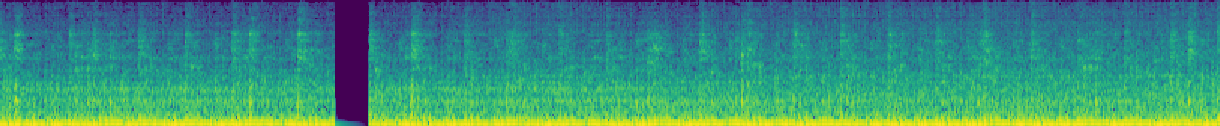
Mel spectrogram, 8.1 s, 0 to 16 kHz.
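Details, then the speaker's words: 1957 Farmall 450 diesel tractor fired right up after injection pump reseal while cranking to bleed the fuel system: a low, steady diesel chug with an even beat and no stumbling or misfire; healthy idle. "I just went ahead and I wanted to crank it to uh bleed her out and um yeah she fired right off no problem"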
